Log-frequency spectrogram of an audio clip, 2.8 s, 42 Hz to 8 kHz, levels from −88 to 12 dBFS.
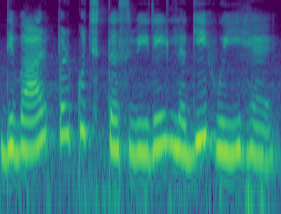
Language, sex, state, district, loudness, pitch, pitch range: Hindi, female, Karnataka, Bangalore, -14 LUFS, 210 Hz, 195-265 Hz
